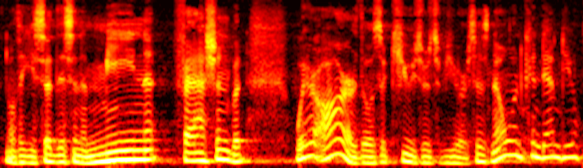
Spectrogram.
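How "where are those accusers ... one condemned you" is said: soft, gentle question without anger; gently ask, not accusing; quiet and gentle. Shown as a demonstration. Preacher voicing Jesus asking the woman, quiet and gentle. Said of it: "I think he was quiet. I think it was gentle".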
